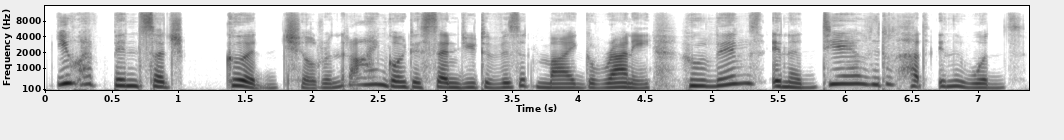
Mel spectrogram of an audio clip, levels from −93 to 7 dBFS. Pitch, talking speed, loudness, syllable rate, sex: 220 Hz, 220 wpm, -19 LUFS, 5.0 syllables/s, female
